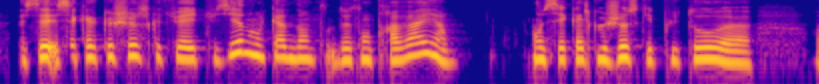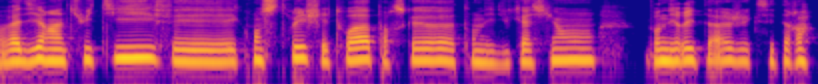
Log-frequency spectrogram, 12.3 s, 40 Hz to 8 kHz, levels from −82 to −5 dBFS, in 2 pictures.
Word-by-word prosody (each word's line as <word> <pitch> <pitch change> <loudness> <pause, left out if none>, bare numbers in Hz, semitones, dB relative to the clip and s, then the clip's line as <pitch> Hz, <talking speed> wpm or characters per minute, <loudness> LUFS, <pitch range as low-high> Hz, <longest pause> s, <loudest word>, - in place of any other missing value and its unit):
C'est 215 +4 +5
c'est 225 - +2
quelque 220 0 0
chose 235 0 +1
que 220 - -6
tu 200 +1 -5
as 200 - +5
étudié 195 +8 +1
dans 280 - +2
le 235 - +2
cadre 215 -1 +1
dans 205 -1 0
ton - - -13
de 190 - -2
ton 195 +1 -2
travail 235 +9 +2 0.7
ou 200 - +4
c'est 195 0 +3
quelque 195 0 0
chose 215 +1 +3
qui - - -4
est - - -4
plutôt, 200 +2 +1
heu, 160 -3 +2 0.5
on - - -6
va 180 0 +3
dire, 185 +3 +2
intuitif 200 +3 +1
et 170 -1 -1
construit 205 +2 +1
chez 200 - -4
toi 185 +4 +2
parce - - -4
que 185 -1 0
ton 170 0 -7
éducation, 175 +5 -3 0.4
ton 180 +1 +1
héritage 185 0 -1
et 175 - -7
cetera? 180 +1 -6
190 Hz, 195 wpm, -22 LUFS, 180-205 Hz, 0.7 s, C'est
